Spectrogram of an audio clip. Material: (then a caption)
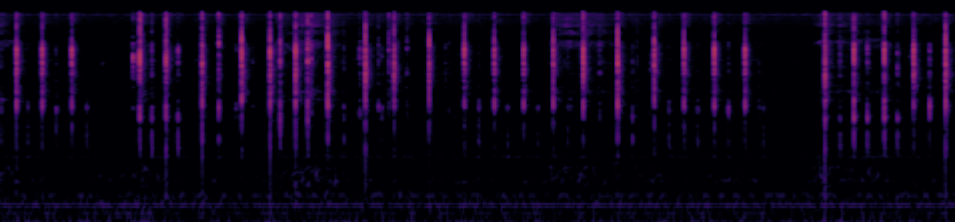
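Plastic. Two thumbs tap repeatedly on the rubbery plastic keypad buttons of a small black plastic Punkt minimalist mobile phone held in both hands. Around forty short, bright, dry clicks come in quick, uneven bursts, each dying away almost instantly. A faint low steady hum sits underneath.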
